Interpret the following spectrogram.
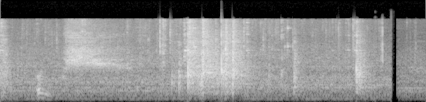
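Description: Pots and dishes being shifted by hand: several short scrapes and knocks, the loudest about two seconds in, with a sharp clink near the end.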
